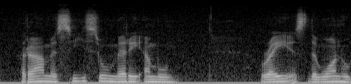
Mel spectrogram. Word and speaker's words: Amun: pronunciation should usually be Imen. But Egyptologists tend to use the name Amun as it is attested in Coptic.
